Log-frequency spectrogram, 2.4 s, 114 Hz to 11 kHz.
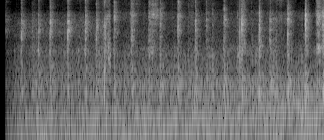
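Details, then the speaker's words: Samsung WindFree 12,000 BTU air conditioner, two days after installation: low droning hum with buzzy rattle and irregular metallic taps; owner suspects loose, badly fitted screws, noise stops when held. "tô achando que esse parafuso folgado quando eu seguro, paro. Ele começa a tremer quando tá embaixo a rotação de noite uma zoada arretada."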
